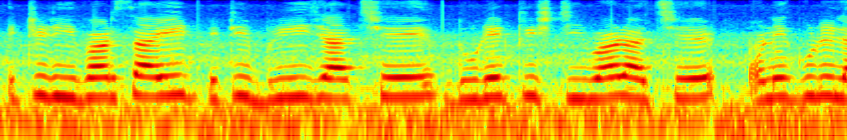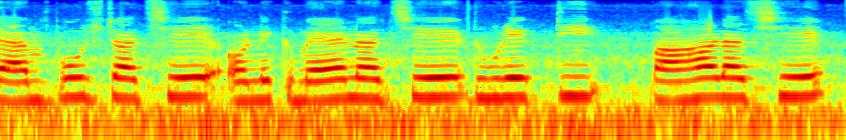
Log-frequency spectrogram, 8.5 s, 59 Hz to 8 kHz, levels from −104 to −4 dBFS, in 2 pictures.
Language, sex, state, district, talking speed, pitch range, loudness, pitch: Bengali, female, West Bengal, Jhargram, 150 wpm, 250-270 Hz, -15 LUFS, 260 Hz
